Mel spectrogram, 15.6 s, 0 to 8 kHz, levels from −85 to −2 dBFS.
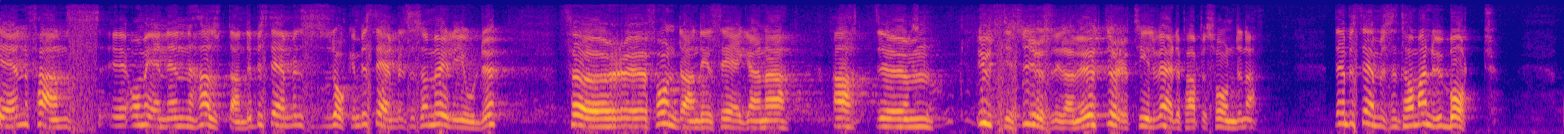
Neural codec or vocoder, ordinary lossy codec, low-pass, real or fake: none; none; 7.2 kHz; real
